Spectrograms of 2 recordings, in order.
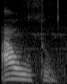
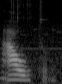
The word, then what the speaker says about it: alto: Depois, outro som é o som da letra L no final da sílaba ou no final da palavra. Então, por exemplo, a gente fala Brasil. Não é Brasil, é Brasil. Ou alto. Também, alto. Brasil.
